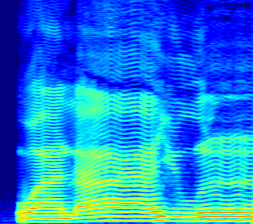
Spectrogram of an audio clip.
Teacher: Maqabi bertemu huruf hidup, kemudian dibaca berhenti, disebut bacaan mad arif disukun. Cara bacanya fu panjangkan 6 harokat, huruf terakhir sukunkan.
